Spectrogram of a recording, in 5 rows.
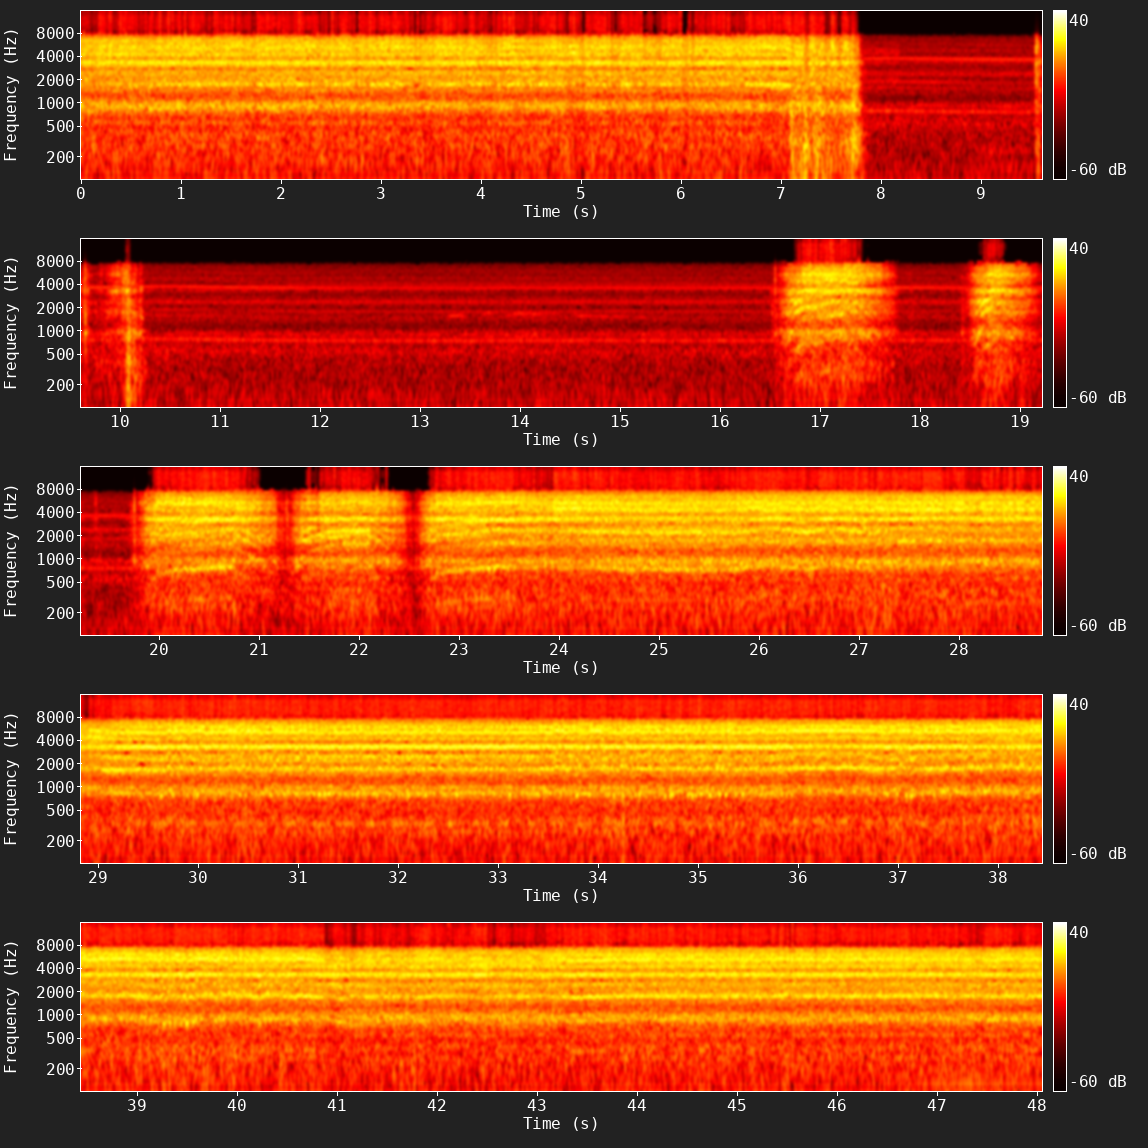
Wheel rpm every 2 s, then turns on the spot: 230, 230, 230, 180, 10, 0, 0, 0, 60, 30, 120, 140, 210, 220, 220, 210, 200, 210, 220, 230, 230, 230, 230, 230.
none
